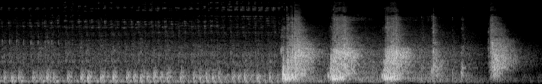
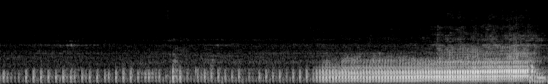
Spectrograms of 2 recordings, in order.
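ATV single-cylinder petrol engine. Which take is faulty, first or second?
first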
